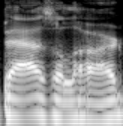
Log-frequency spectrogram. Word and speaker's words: Baselard: Baselard? I'm sure it's supposed to be pronounced Basilard, but I'm going to say it Baselard.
